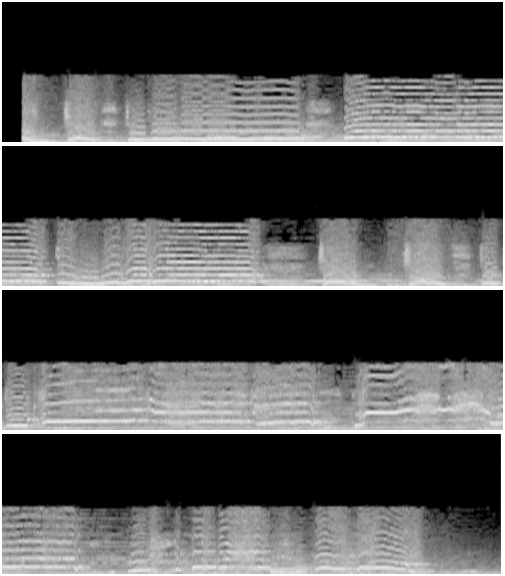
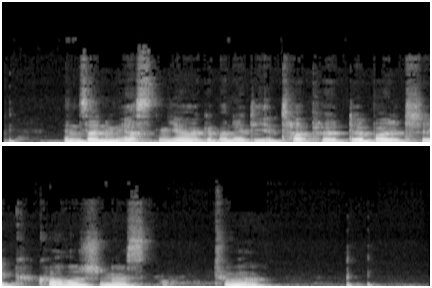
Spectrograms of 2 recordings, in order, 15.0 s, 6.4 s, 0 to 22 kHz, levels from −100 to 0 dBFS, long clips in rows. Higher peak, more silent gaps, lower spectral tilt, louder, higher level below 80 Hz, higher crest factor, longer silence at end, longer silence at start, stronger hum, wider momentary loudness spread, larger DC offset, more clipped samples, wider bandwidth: about the same, -4 dBFS vs -2 dBFS; neither; second, -3 dB/octave vs -7.5 dB/octave; first, -14 LUFS vs -17 LUFS; first, -34 dBFS vs -42 dBFS; about the same, 12 dB vs 16 dB; second, 0 s vs 0.4 s; about the same, 0.15 s vs 0.05 s; neither; second, 5 LU vs 12 LU; neither; neither; first, 11 kHz vs 8.8 kHz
